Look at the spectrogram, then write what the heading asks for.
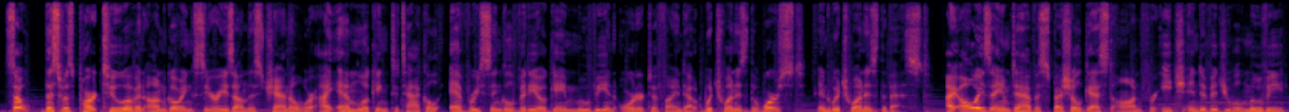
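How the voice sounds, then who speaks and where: Higher-pitched man narrating a movie review. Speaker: video host and film reviewer. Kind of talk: scripted video-essay narration.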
